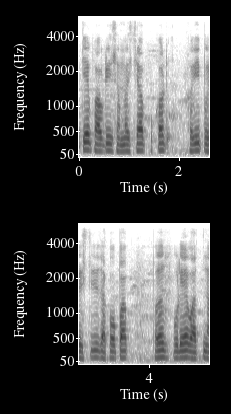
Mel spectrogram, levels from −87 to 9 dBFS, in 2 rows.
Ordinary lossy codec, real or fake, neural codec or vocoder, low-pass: AAC, 48 kbps; real; none; 5.4 kHz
